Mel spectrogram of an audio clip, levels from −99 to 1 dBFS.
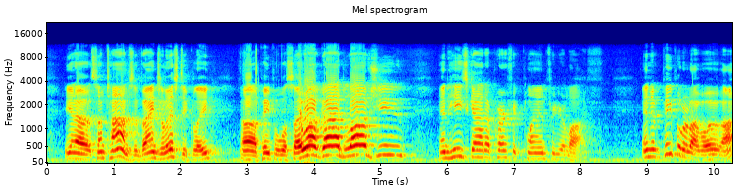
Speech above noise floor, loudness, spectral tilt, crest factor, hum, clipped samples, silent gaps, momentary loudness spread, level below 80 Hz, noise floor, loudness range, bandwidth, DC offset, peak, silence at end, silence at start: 30 dB; -12 LUFS; -5 dB/octave; 12 dB; none; under 0.1%; none; 15 LU; -48 dBFS; -42 dBFS; 10 LU; 11.5 kHz; under 0.1%; 0 dBFS; 0 s; 0.25 s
